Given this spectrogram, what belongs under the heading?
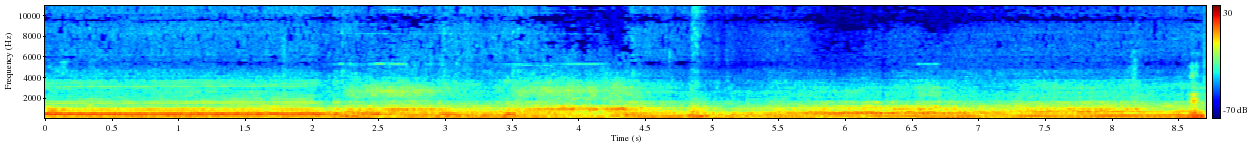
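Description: Race car engine droning steadily through a video game racing lap on an extended track, loud and continuous with shifting pitch as the car accelerates and brakes, tires occasionally squealing.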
